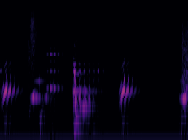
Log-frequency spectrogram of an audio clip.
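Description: Short electronic blips sound as a menu opens.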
